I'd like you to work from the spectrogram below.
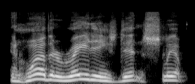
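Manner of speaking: normal talking voice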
